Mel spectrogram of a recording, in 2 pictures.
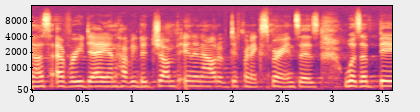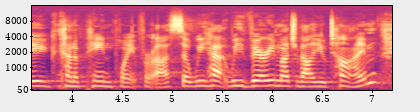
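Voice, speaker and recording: A woman speaks in a monotone with flat intonation. Noticeable background noise runs under her voice. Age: 20s. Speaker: tech startup co-founder. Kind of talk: panel discussion.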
